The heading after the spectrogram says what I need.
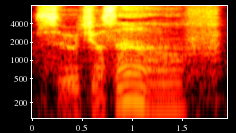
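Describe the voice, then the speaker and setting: A man doing a raspy whispering killer clown. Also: mid-range voice, very animated, pushed and bright, voice pushed up, exaggerated voice. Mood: mocking. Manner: hissed whisper, slow and mocking. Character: sinister monstrous male clown, playful and cruel. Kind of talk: horror story reading.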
